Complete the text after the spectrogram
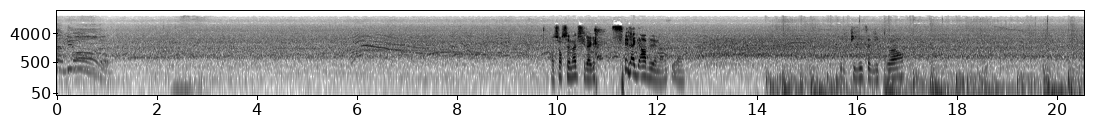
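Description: A large crowd cheers steadily in a stadium.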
